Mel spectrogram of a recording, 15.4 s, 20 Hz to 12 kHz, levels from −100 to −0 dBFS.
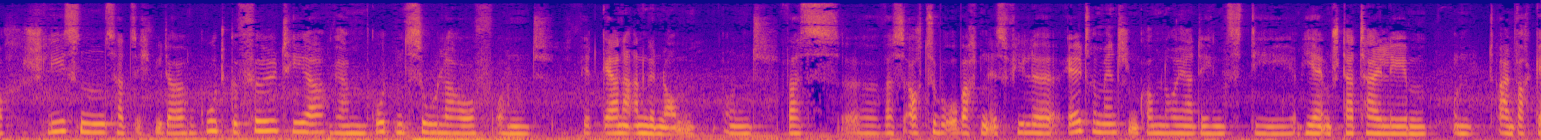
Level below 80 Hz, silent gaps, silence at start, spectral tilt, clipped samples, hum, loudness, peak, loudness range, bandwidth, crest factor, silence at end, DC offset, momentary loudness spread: -38 dBFS; none; 0 s; -5 dB/octave; under 0.1%; none; -28 LUFS; -10 dBFS; 2 LU; 11.5 kHz; 16 dB; 0 s; under 0.1%; 8 LU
